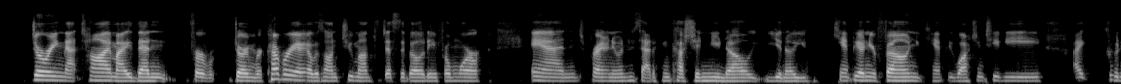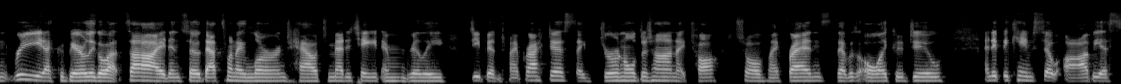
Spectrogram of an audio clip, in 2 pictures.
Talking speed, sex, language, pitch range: 220 wpm, female, English, 165-180 Hz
